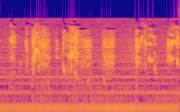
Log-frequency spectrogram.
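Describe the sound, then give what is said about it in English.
A capuchin monkey named Chi Chi squeaks and chatters in quick, high-pitched bursts, fairly loud, over a steady low electrical hum with no talking. “Those Capuchin monkeys. They want to imitate every new thing they see.”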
